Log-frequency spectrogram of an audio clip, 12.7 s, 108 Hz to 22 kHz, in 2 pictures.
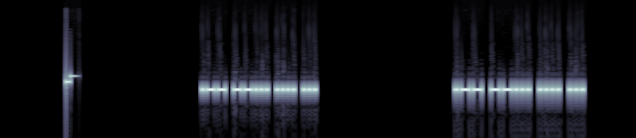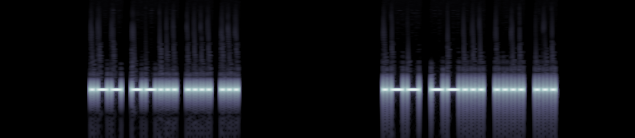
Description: Morse code, heard as a keyed tone, about 36 wpm, 700 Hz. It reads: W7HS W7HS W7HS W7HS
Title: Speed Racing - USA 1x2 Call Signs 30wpm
